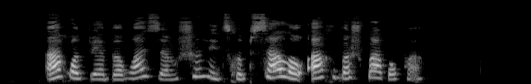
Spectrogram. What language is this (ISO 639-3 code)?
abk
